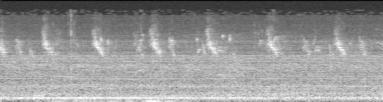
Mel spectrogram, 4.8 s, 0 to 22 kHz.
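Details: Osprey at a nest in Charlo, Montana, caught by a nest camera around 5 a.m. on 22 June 2018: a series of high, thin, downward-slurred chirps repeating about every 0.7 seconds over a steady low hum.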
